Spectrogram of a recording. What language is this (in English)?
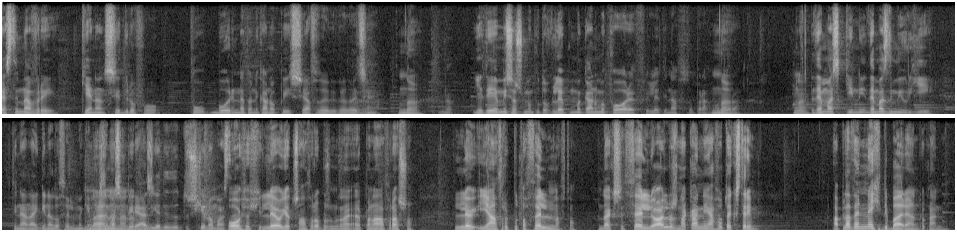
Greek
